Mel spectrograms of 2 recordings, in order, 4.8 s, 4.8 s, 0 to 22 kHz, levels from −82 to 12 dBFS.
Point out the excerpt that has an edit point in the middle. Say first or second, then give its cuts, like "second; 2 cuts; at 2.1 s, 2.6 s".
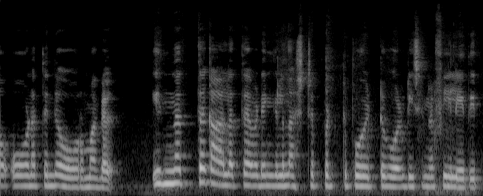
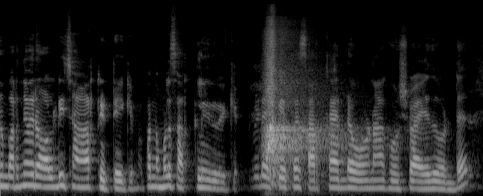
second; 1 cut; at 2.7 s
